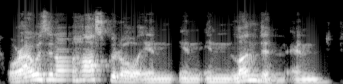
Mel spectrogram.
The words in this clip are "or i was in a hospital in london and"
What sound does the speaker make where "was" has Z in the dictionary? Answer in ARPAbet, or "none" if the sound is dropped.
Z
